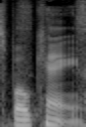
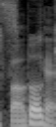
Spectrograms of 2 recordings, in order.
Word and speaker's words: Spokane: It's not Spokane. – So it's not Spokane. It's Spokane. Spokane.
